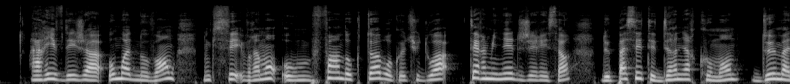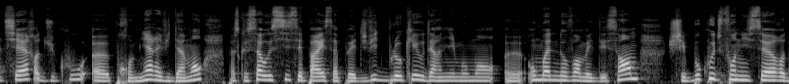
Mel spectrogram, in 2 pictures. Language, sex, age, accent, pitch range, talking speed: French, female, 20-39, French, 180-245 Hz, 215 wpm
